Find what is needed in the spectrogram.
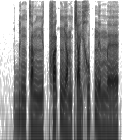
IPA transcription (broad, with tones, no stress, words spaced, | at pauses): ɓi˧ŋka˨˩nɲa˨˩k̚ fa˦˥k̚ɲa˨˩˨mca˨˩˨j xu˦˥p̚ne˨˩˦ mɛ˨˩˦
